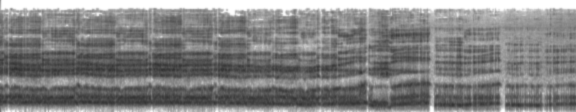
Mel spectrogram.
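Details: ['A rescued red howler monkey named Canelo, now at Send Verde Animal Refuge in Bolivia, roars loudly to claim his new territory; a continuous throaty howl that wavers in pitch, then breaks into short gaps near the end.']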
